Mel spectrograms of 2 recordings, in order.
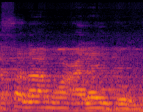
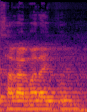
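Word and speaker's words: السلام عليكم: মুসলমান নামাজের মধ্যে ইমাম সাবের সাথে সালাম ফিরায় আসসালামু আলাইকুম নামাজে আসসালামু আলাইকুম আসসালামু আলাইকুম এই মুসলমান প্রতিদিন পাঁচ ওয়াক্ত নামাজের মধ্যে সালাম উচ্চারণ শিখে স্বয়ং ইমাম সাহেবের সাথে জামাতে নামাজ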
